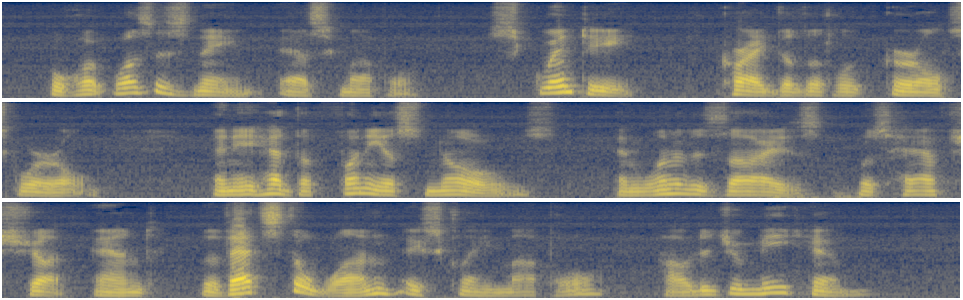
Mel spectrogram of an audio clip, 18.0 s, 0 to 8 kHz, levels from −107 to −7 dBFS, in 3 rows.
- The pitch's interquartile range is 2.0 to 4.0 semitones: No, average, 4.7 semitones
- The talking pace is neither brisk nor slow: No, slow, 125 wpm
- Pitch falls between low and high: No, low, 110 Hz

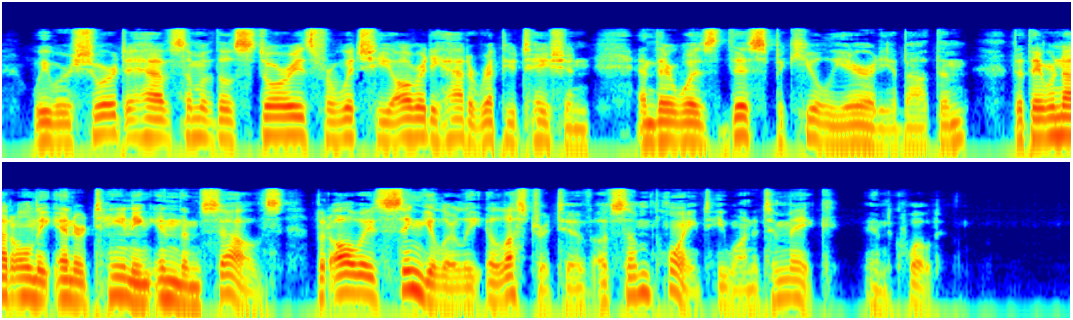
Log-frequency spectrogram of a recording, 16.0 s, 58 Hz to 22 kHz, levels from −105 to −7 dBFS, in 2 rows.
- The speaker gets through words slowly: No, average, 155 wpm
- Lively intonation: No, average, 4.6 semitones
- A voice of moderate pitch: No, low, 120 Hz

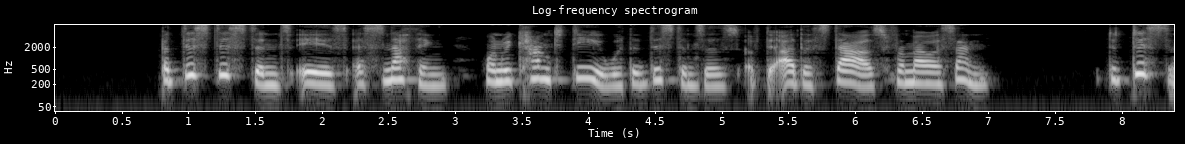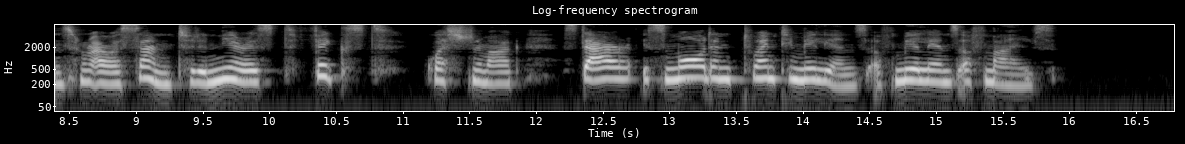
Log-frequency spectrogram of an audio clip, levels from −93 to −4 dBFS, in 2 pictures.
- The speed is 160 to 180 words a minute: No, average, 145 wpm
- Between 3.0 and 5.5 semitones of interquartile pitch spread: Yes, average, 5.1 semitones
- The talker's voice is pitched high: Yes, high, 240 Hz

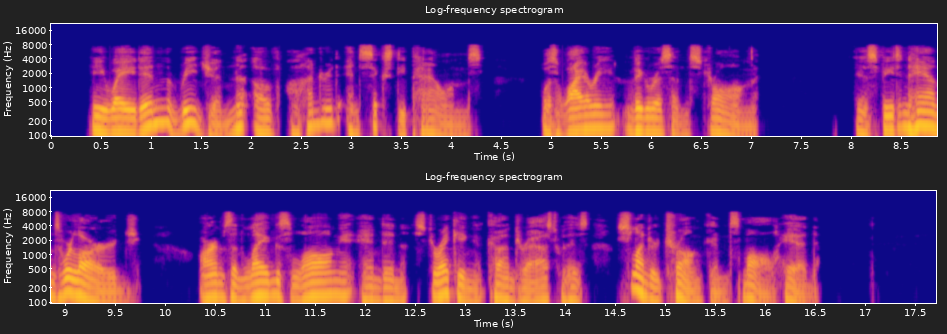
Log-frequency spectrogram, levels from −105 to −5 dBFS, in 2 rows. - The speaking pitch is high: No, low, 115 Hz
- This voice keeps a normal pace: No, slow, 125 wpm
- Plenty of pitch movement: Yes, wide, 6.6 semitones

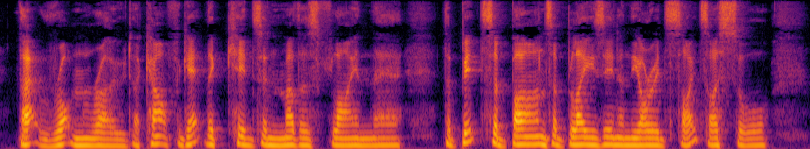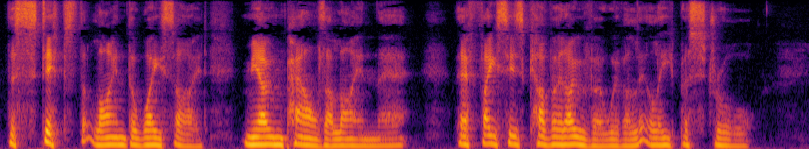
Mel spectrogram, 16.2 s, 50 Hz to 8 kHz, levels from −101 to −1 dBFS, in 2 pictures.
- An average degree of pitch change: No, narrow, 2.2 semitones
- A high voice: No, low, 135 Hz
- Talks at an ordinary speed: Yes, average, 170 wpm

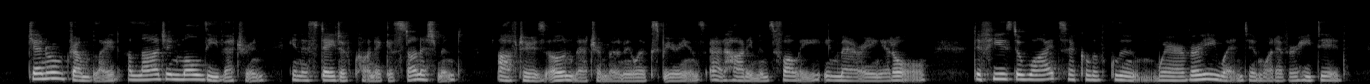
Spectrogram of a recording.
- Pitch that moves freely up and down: No, average, 3.8 semitones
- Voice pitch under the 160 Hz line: No, high, 195 Hz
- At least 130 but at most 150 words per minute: No, average, 165 wpm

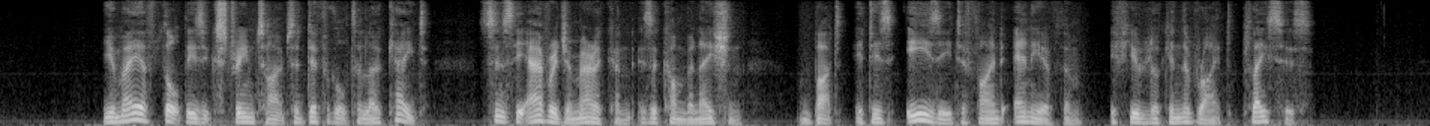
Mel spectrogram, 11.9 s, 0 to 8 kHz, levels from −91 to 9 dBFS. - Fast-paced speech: No, average, 170 wpm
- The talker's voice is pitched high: No, very low, 95 Hz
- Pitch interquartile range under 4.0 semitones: No, average, 4.3 semitones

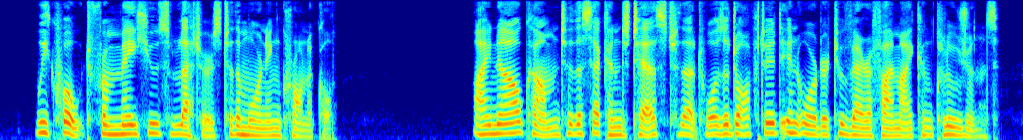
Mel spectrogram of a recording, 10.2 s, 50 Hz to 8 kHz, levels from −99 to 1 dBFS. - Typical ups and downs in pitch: Yes, average, 3.9 semitones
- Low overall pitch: No, medium, 175 Hz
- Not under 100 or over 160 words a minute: Yes, average, 145 wpm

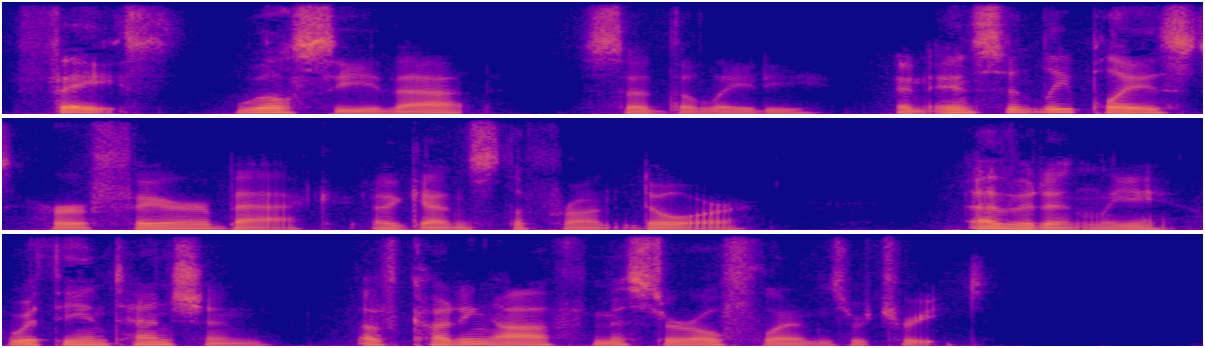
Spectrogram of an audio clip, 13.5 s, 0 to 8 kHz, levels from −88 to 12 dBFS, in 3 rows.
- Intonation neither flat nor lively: Yes, average, 4.0 semitones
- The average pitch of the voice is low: Yes, low, 120 Hz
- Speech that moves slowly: Yes, slow, 120 wpm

